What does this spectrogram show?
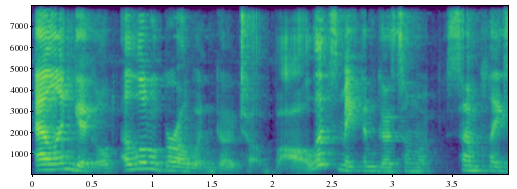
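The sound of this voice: This is an unforced reading voice. It reads the words out plainly.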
